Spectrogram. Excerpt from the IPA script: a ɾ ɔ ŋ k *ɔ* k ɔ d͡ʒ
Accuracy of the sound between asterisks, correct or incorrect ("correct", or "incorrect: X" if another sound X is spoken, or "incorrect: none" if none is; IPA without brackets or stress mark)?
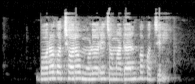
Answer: correct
